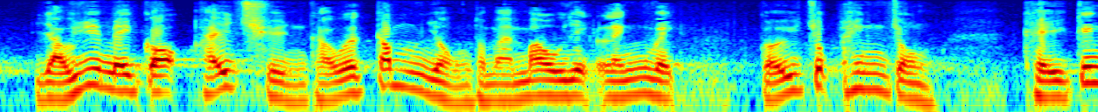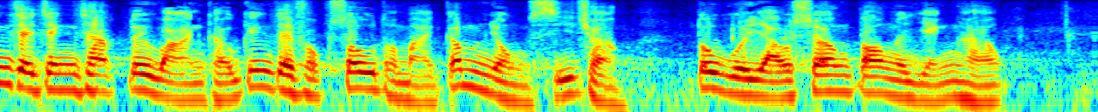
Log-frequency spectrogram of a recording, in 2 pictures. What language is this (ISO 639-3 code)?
yue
